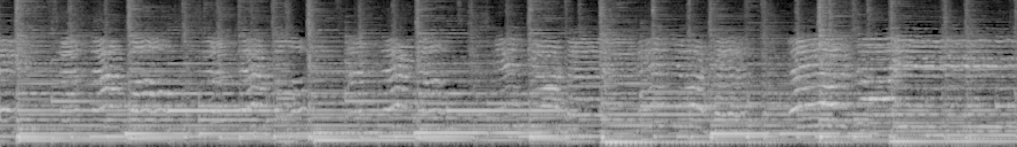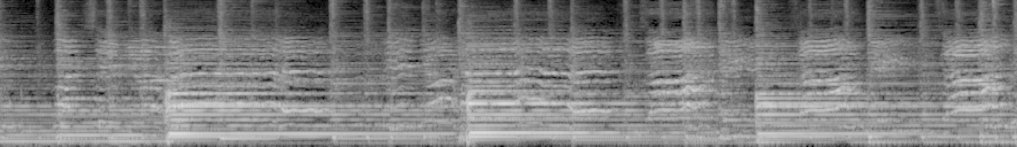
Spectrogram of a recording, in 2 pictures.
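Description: Two acoustic guitars strummed together in changing chords, with singing over them.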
